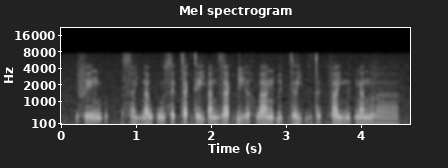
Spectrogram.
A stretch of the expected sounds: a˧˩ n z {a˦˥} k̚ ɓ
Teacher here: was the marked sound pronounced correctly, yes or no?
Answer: yes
